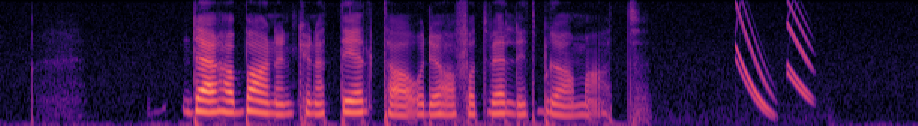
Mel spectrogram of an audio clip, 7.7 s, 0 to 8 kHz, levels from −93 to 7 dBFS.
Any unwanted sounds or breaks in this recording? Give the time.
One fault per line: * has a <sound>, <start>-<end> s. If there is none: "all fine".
* has a chirp, 6.1-6.8 s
